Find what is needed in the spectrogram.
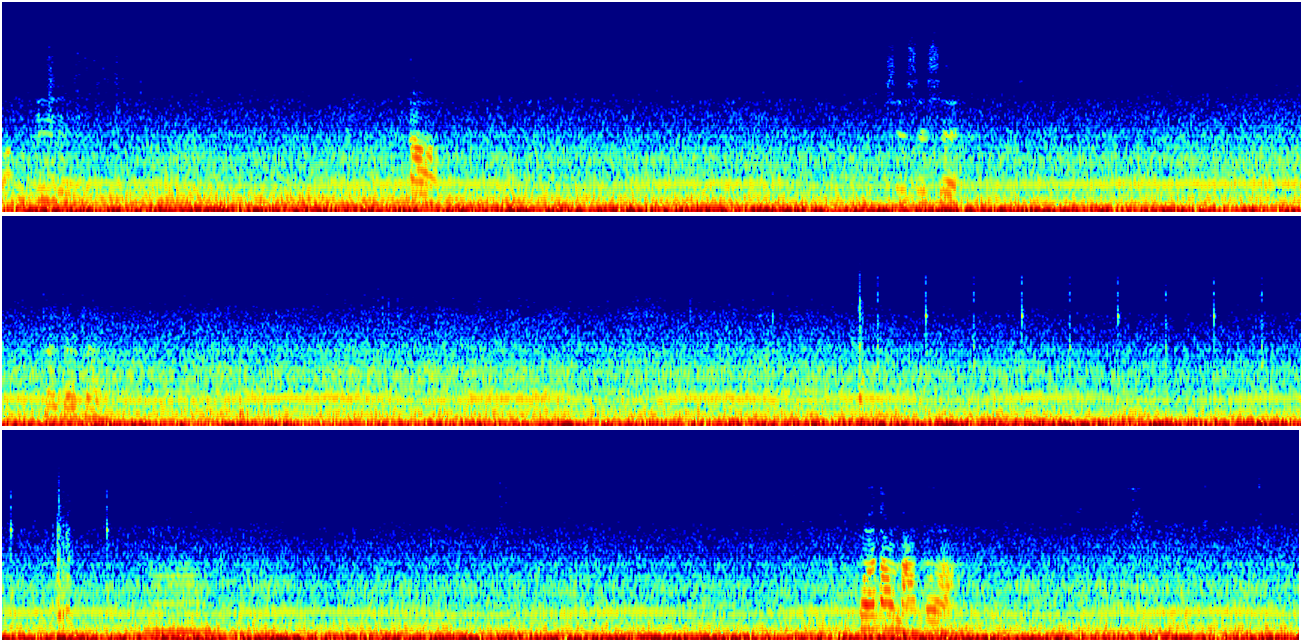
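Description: Car driving in city traffic, heard from inside the cabin: a steady low rumble of road and tyre noise with a constant hum over it. For a few seconds in the middle there is a light ticking about twice a second.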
